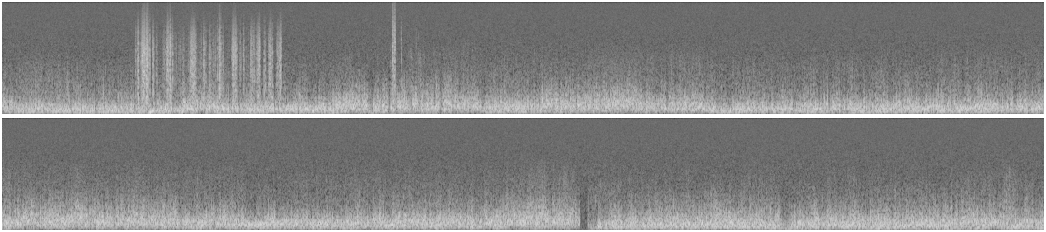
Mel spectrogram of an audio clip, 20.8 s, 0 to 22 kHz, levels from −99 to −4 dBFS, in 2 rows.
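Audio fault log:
Throughout: low bit depth with dither. A steady, even hiss sits under the whole clip, loud enough to be only about 15 dB below the sound, with no grinding or gritty distortion on quiet passages. The signal is stored with very few steps, which fits roughly 5-bit resolution. Random dither added before rounding turns the coarse rounding error into constant broadband noise instead of distortion that follows the signal, so it is heard as a uniform hiss.
1.33–2.84 s and 3.76–4.19 s: cable scratch noise. Dense, irregular crackling and rustling bursts ride over the sound. The first, longer stretch is about as loud as the sound itself, and the shorter second one is about 5 dB quieter. This is likely a worn cable, connector or control being moved, so its contact resistance jumps rapidly and injects ragged noise into the signal. That produces the brief scratching texture and explains why it stops once the contact settles.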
